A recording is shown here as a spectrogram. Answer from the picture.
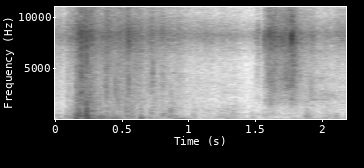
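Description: A thump about a quarter second in, followed by rustling and scuffing as people move and scuffle close to the microphone.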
